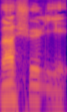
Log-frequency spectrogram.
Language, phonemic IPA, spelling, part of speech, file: French, /ba.ʃə.lje/, bachelier, noun, Fr-bachelier.ogg
- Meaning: 1. graduate of the baccalauréat 2. person holding a bachelor's degree 3. bachelor's degree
